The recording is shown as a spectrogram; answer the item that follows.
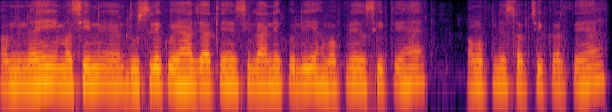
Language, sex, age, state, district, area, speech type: Hindi, female, 60+, Bihar, Samastipur, rural, spontaneous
